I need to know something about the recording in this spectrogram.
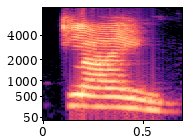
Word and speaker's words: climb: Now, climb. B is silent.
